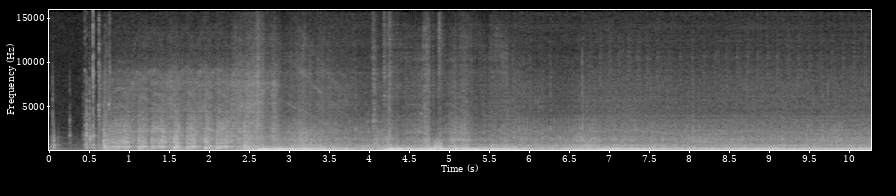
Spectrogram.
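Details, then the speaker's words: Honda Integra with K-series engine on aftermarket ECU (K tuner), idle air control disabled, throttle stop adjusted: cold start cranks and catches, idle hunts and sags, throttle blip needed to prevent stalling, then holds steady. "seems to be holding steady I just it was going to stall like you saw outside had to blip the throttle but seems to be good now"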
